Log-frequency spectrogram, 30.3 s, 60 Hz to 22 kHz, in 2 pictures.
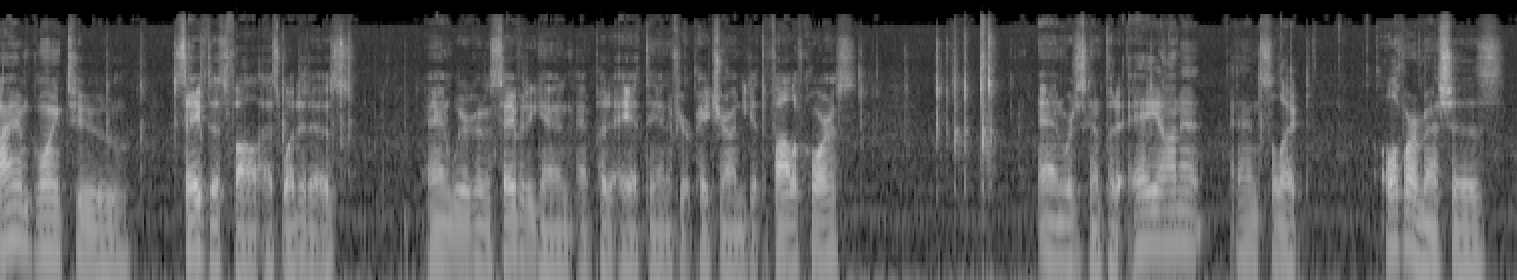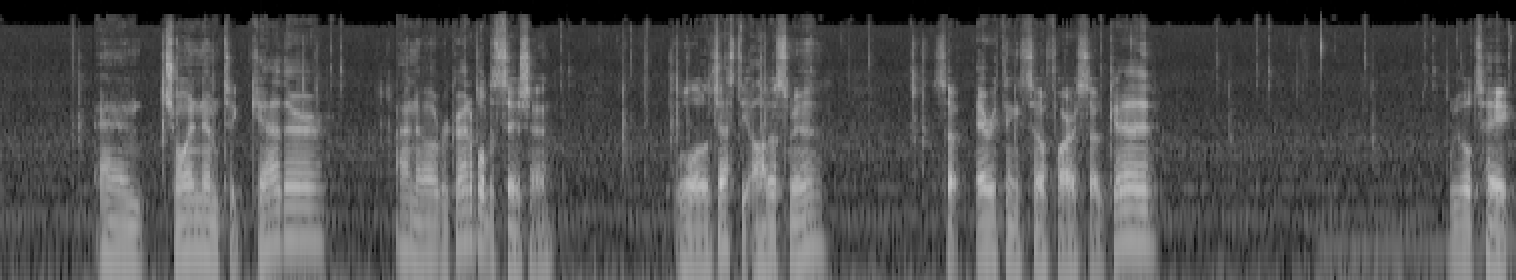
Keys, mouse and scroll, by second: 1.2 shift+Num_Lock, 1.2 scroll down 1, 1.8 ctrl+s, 3.4 shift+s, 7.0 click, 8.7 Right, 9.4 a, 11.3 middle click, 11.6 alt+a, 11.9 scroll up 1, 12.4 click, 13.0 shift+click, 13.3 shift+middle click, 13.8 shift+click, 14.2 shift+middle click, 16.9 j, 18.0 scroll up 1, 18.3 alt+a, 18.6 click, 19.0 q, 19.8 shift+click, 20.9 click, 21.2-21.5 scroll down 1, 21.6 shift+middle click, 21.9 shift+scroll up 2, 22.1 alt+a, 22.3 scroll down 1, 22.6 shift+middle click, 22.8 shift+scroll up 1, 22.9 alt+a, 23.3 click, 23.8 middle click, 24.4 g, 25.0 right click, 25.7 shift+click, 26.7 shift+middle click, 27.8 shift+click, 28.4 middle click, 29.6 shift+click, 29.9 middle click.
